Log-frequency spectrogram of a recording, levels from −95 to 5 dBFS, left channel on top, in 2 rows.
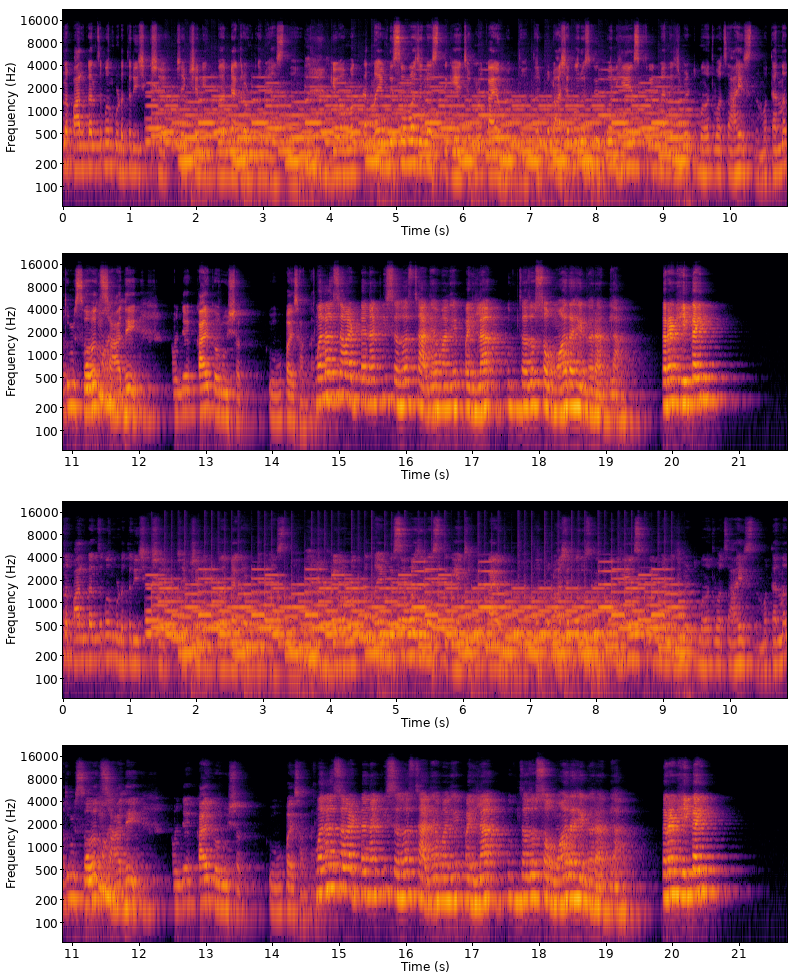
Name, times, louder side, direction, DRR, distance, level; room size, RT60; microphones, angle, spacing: voice 1, 0.0-13.5 14.0-14.7, left 3 dB, 60° left, 10 dB, 0.6 m, -28 dB
sound 1, 1.2-9.4, right 1 dB, 65° right, 1.8 m, -24 dB
voice 2, 3.6-4.0 7.8-7.9 11.2-11.8 14.7-17.3 17.5-19.2 19.9-20.4, left 1 dB, 80° left, 0 dB, 1.9 m, -21 dB
12.5 x 7.3 x 2.5 m, 0.80 s
head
